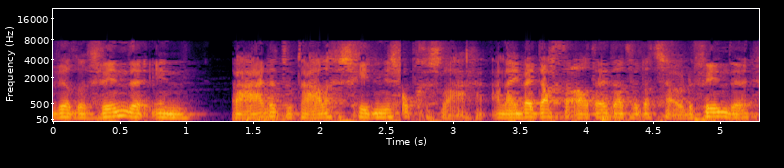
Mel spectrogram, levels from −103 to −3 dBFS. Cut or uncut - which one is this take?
cut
